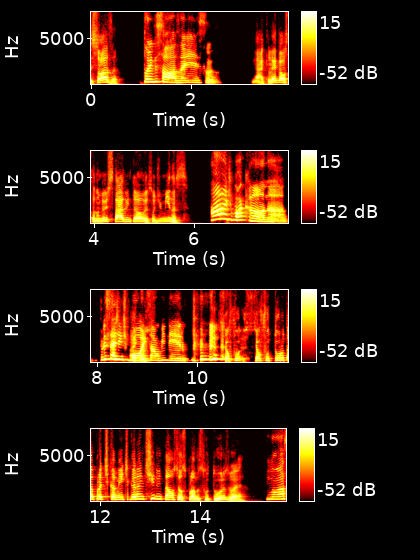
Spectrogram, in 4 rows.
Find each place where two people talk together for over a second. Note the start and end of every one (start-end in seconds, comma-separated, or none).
none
